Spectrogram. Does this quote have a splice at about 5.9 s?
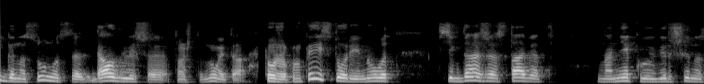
no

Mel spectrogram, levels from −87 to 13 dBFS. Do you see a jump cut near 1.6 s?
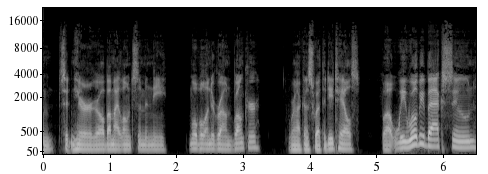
no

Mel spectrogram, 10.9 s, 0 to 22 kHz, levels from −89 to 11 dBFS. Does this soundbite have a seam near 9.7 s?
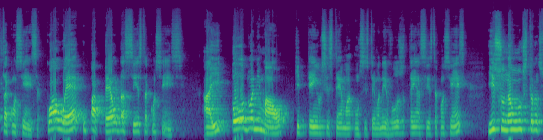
no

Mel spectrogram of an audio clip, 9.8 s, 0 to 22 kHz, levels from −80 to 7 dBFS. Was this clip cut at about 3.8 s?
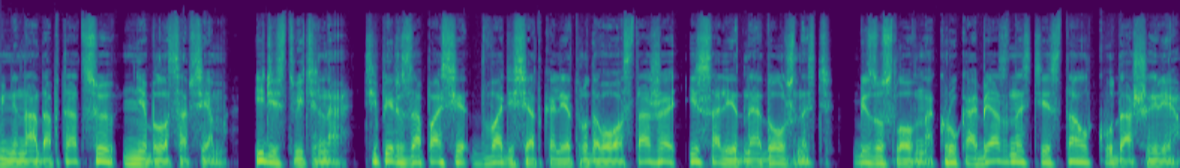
no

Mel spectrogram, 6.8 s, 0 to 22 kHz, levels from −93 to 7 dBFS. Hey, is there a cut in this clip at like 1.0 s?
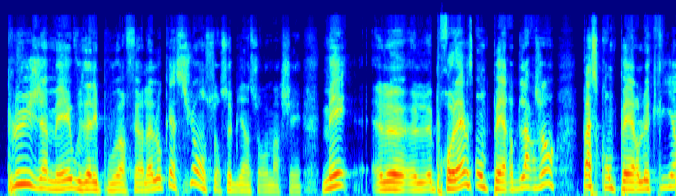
no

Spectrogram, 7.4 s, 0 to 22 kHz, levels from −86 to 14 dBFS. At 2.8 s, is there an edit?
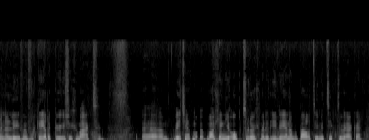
no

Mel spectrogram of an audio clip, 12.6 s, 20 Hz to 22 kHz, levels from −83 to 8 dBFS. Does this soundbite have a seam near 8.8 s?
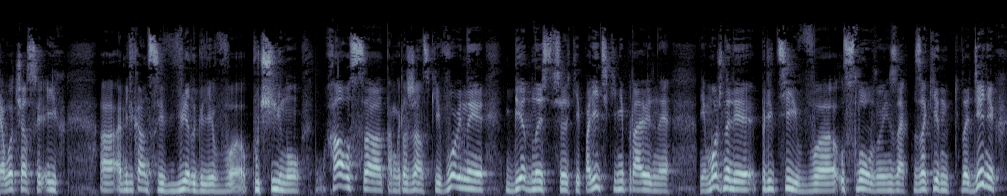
yes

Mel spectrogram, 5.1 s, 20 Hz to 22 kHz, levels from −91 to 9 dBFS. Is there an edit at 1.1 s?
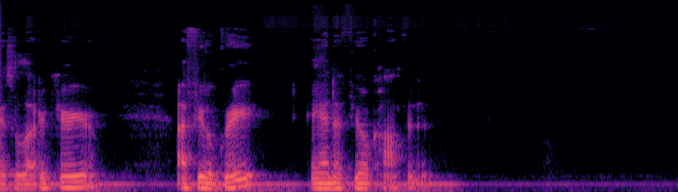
no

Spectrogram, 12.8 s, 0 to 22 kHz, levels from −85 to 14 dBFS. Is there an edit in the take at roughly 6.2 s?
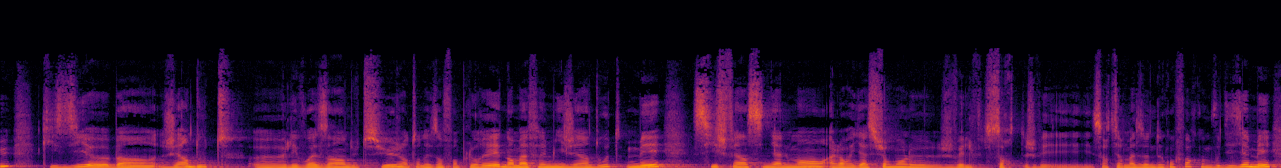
no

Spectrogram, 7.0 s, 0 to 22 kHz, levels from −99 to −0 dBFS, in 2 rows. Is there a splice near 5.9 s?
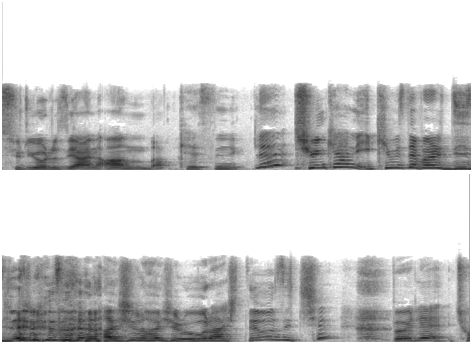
no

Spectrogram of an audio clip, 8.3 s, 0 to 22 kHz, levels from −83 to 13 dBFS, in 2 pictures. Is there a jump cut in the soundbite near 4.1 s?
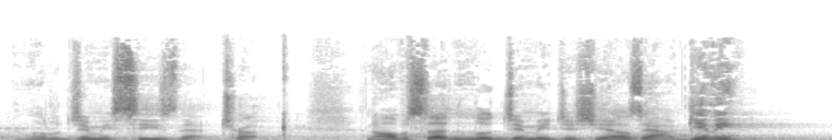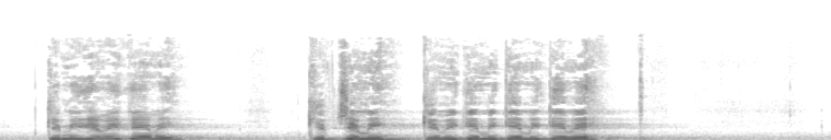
no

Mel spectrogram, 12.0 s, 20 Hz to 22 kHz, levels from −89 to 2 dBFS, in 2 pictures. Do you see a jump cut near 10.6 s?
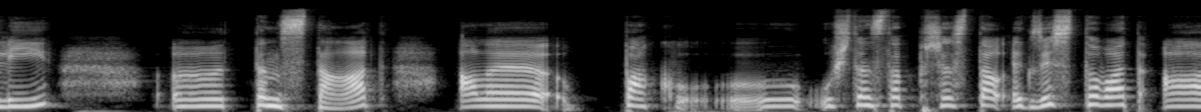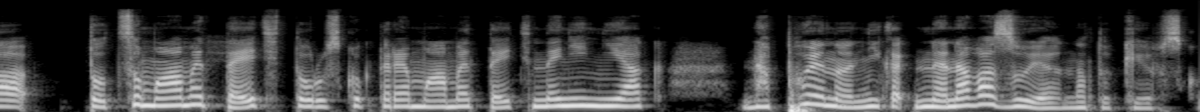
yes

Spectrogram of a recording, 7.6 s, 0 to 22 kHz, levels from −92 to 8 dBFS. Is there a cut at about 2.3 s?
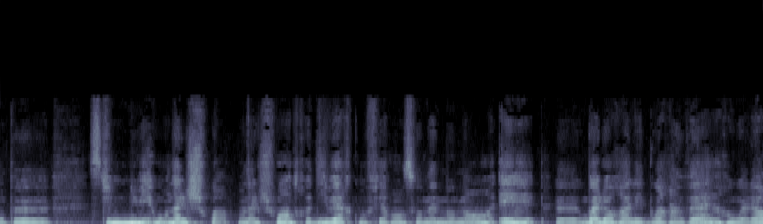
no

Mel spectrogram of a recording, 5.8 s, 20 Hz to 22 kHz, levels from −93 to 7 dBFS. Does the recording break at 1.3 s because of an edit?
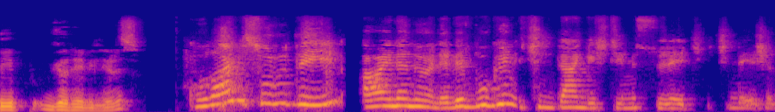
no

